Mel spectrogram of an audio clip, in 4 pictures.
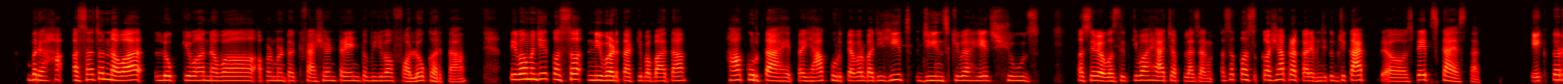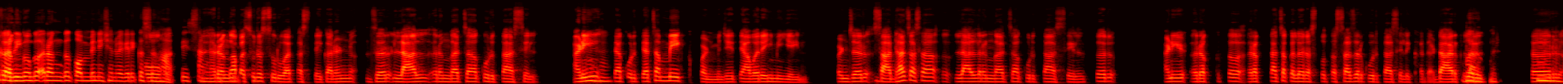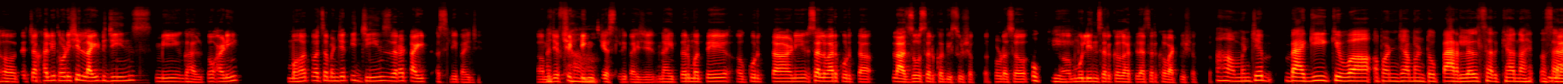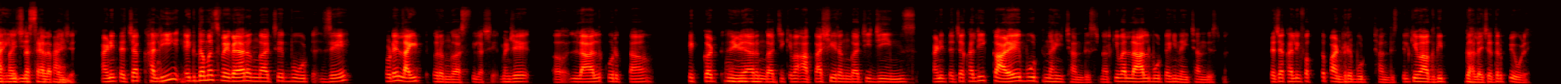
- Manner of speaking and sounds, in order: in English: "फॉलो"; in English: "स्टेप्स"; in English: "कॉम्बिनेशन"; in English: "मेक"; in English: "टाईट"; in English: "बॅगी"; in English: "पॅरॅलल"
- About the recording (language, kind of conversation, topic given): Marathi, podcast, फॅशनसाठी तुम्हाला प्रेरणा कुठून मिळते?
